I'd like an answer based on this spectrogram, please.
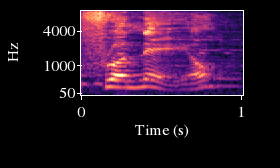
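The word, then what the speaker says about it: Fresnel: Fennell. It's spelled just like it sounds. Yeah, F''RESNEL.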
